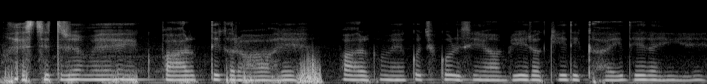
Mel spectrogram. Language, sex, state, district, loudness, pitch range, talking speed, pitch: Hindi, female, Maharashtra, Aurangabad, -23 LUFS, 200-220 Hz, 150 wpm, 210 Hz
